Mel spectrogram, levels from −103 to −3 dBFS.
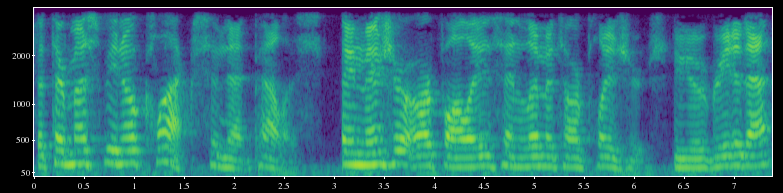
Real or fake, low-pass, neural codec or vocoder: real; 3.6 kHz; none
